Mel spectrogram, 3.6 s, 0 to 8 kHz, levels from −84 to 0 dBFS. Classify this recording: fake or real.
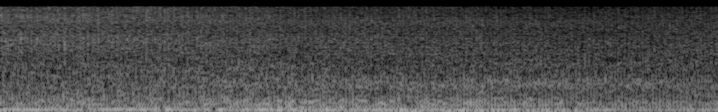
fake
